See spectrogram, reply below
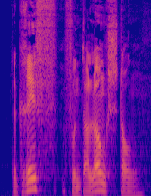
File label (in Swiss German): "lankstang", Alsace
